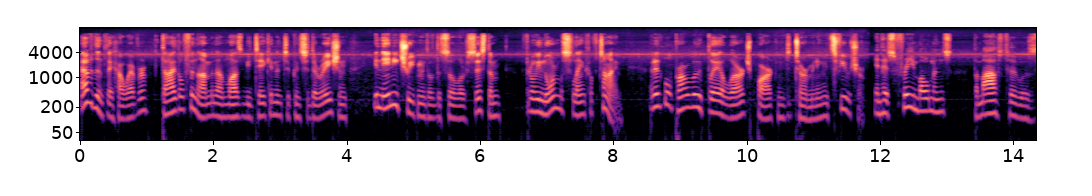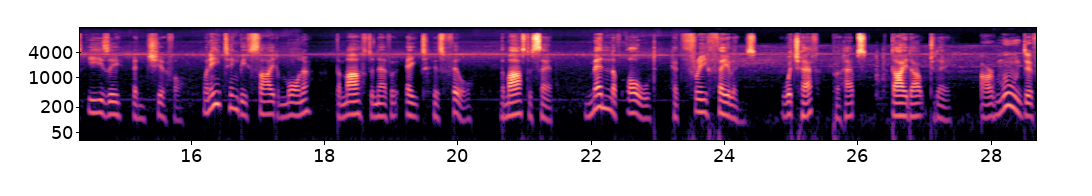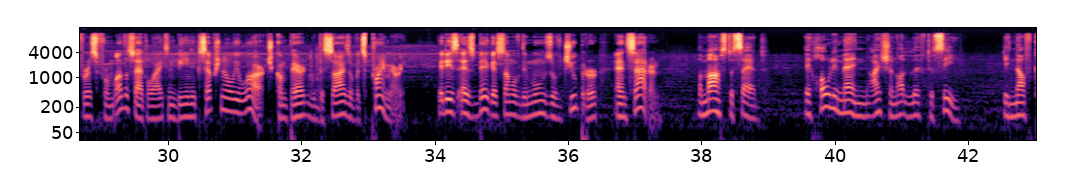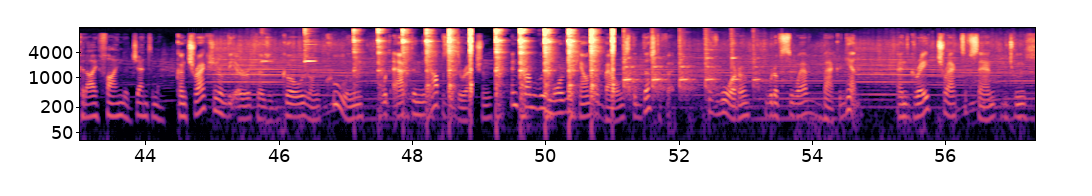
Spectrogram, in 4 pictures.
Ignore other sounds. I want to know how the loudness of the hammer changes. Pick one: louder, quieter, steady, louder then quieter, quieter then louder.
louder then quieter.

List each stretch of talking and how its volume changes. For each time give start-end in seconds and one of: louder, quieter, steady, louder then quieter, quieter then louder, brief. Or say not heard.
0.0-38.9 steady
39.5-57.3 steady.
